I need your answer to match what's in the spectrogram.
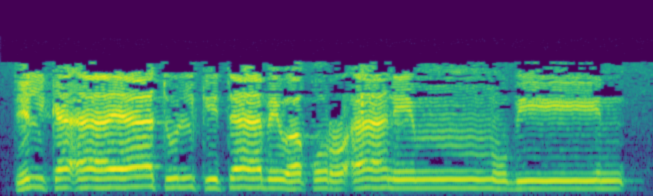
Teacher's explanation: والوقف على كلمة مبين مد عارض للسكون، يمد بمقدار حركتين هكذا بالسكون المجرد: تلك آيات الكتاب وقرآن مبين، وبمقدار 4 حركات هكذا: تلك آيات الكتاب وقرآن مبين، وبمقدار 6 حركات هكذا: تلك آيات الكتاب وقرآن مبين.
